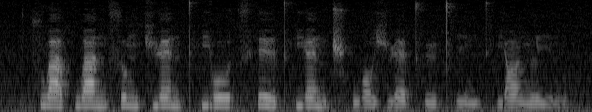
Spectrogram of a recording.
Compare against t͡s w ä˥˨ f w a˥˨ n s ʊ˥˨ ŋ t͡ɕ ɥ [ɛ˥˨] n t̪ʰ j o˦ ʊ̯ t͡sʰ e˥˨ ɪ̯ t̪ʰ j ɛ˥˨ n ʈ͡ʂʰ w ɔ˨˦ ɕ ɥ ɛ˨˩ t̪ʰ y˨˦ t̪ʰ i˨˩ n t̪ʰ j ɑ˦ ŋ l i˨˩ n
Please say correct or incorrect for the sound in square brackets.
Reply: correct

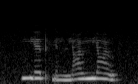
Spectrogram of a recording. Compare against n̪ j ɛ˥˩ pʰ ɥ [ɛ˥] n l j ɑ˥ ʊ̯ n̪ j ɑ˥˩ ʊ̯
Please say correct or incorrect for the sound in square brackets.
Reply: incorrect: ɛ˩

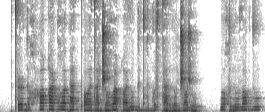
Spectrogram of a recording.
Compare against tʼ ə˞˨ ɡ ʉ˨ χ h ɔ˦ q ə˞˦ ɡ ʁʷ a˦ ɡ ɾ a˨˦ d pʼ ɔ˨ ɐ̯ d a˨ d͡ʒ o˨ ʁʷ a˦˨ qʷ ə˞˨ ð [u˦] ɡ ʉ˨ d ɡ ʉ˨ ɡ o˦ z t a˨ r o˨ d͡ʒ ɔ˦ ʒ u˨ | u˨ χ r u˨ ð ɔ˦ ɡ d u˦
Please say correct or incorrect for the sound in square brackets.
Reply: correct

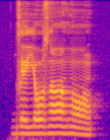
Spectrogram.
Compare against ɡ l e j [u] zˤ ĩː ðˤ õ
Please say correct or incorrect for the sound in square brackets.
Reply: correct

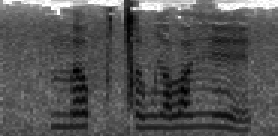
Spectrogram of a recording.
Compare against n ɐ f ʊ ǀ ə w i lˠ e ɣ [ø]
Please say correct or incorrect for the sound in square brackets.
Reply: incorrect: e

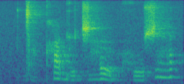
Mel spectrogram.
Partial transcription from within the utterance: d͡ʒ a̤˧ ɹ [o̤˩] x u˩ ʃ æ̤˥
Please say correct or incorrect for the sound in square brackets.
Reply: correct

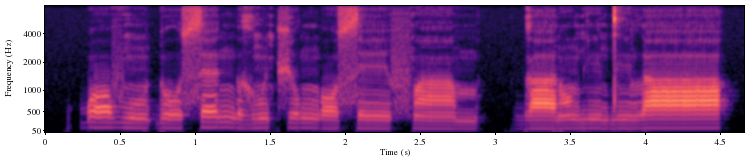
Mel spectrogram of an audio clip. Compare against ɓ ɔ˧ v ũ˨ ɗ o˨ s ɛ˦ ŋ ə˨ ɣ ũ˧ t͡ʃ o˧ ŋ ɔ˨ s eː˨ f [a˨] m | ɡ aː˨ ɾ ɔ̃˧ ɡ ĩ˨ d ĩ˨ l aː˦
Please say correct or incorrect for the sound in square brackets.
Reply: incorrect: ã˨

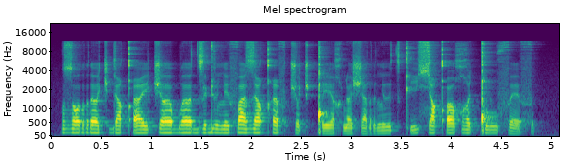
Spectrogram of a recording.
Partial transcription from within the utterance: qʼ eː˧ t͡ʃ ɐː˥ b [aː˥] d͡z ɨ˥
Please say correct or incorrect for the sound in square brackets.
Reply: incorrect: ɐː˥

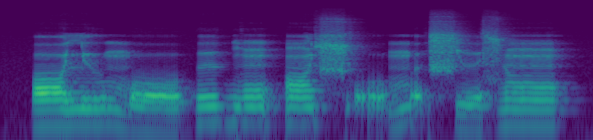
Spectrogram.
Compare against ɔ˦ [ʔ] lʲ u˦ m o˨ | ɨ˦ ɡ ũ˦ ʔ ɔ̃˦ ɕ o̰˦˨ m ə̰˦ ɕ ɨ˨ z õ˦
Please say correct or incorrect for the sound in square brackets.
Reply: incorrect: none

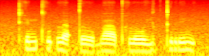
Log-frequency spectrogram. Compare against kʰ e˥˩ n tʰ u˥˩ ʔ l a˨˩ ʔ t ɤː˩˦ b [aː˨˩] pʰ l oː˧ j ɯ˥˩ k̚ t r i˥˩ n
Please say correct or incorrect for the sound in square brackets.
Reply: correct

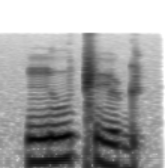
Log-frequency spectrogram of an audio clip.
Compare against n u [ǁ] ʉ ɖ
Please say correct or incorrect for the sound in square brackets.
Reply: correct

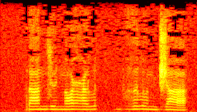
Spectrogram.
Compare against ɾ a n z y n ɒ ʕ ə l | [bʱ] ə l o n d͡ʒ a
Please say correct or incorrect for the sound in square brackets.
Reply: correct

